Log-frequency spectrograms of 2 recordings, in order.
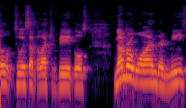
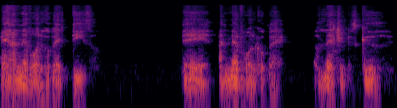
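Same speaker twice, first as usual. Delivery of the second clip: low put-on voice, deep, hushed, breathy near-whisper; 13 semitones lower, 14 dB quieter than usual. Having just heard a man's voice on an NBC News report, copy him, imitating a man's deep voice. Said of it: "I kind of want old boy's deep voice".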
